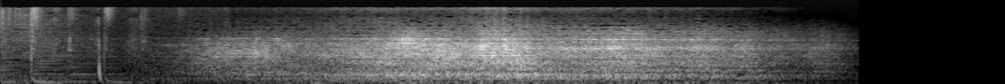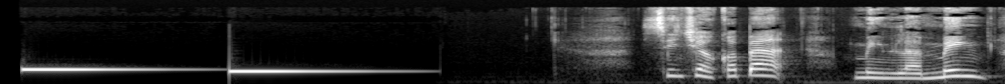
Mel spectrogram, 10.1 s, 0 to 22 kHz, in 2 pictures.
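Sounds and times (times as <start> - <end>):
airplane engine roar: 0.1 - 4.3
two-tone chime: 5.2 - 7.2
speech: 8.2 - 10.0.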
